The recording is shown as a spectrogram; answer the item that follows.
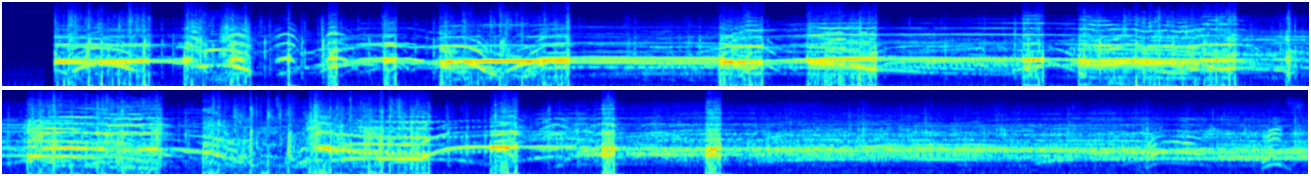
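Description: Studio crowd cheering, whooping and shouting, cutting in suddenly out of silence just after the start.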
